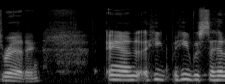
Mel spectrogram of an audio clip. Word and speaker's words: Reading: It was a college professor who taught at Albright College in Reading, Pennsylvania, which I always pronounced Reading, but it's Reading.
